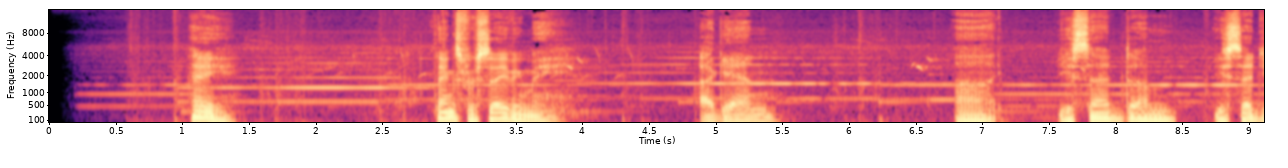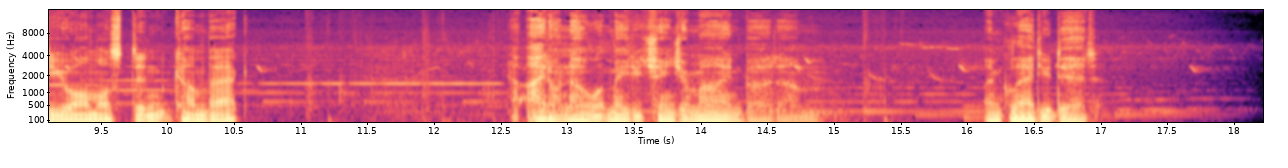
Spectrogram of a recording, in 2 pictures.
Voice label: Gaming Character Everyman US; Everyman American

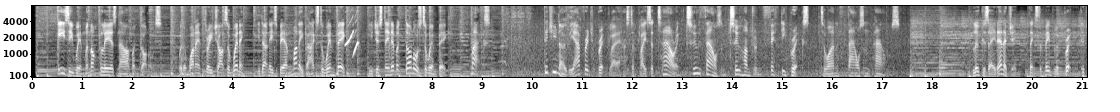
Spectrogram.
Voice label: Commercials Montage

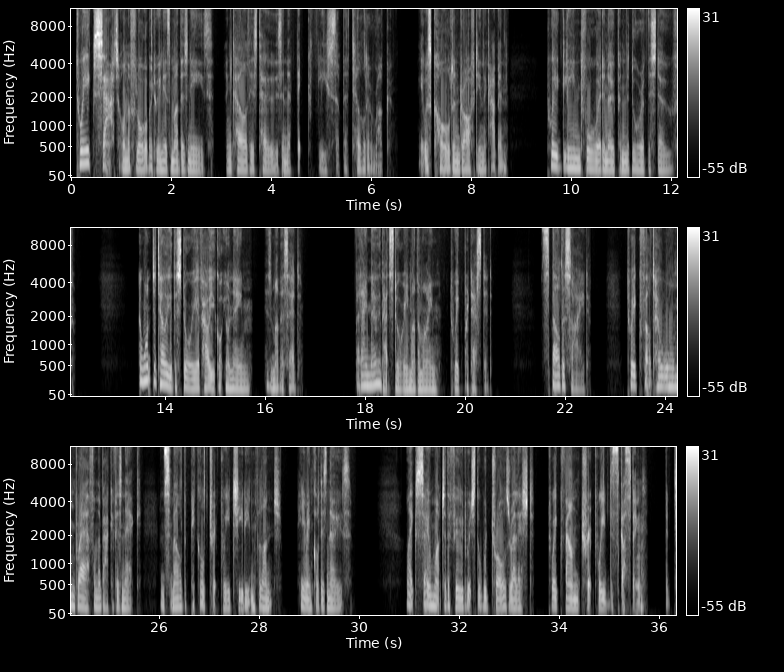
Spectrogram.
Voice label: Audiobook; Beyond the Deepwoods

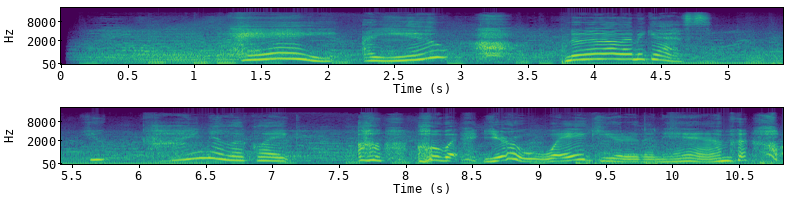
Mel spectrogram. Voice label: Gaming Waitress NPC California; Waitress Character – California

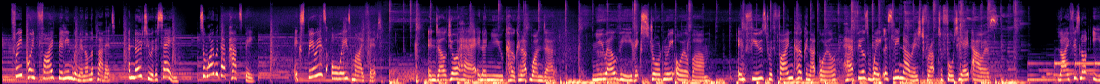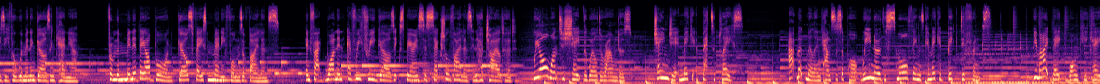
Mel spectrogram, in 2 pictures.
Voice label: Commercials Montage

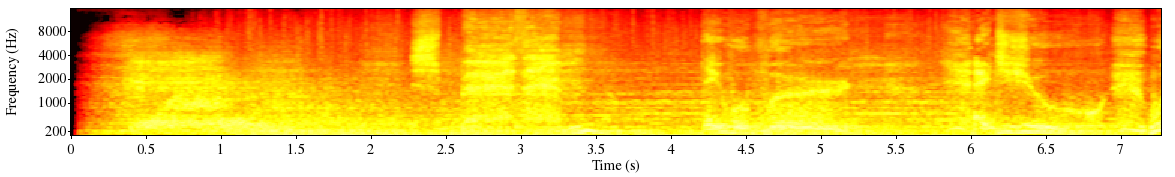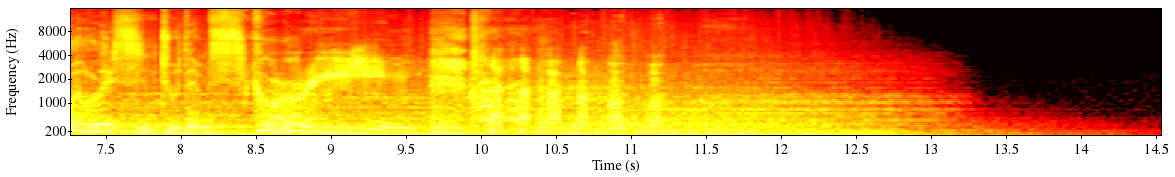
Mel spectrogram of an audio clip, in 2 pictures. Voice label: Gaming Character Demon

